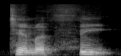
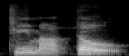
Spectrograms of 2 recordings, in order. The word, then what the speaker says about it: Timothy: supposed to pronounce it timothy it was still supposed to be timato timato that's funny i didn't make that connection so just now anyway you weren't supposed to pronounce that th sound well over the years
